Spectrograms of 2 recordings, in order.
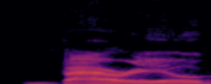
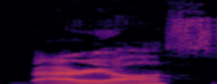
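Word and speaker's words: Barrios: Is this Bario guy even somebody that could beat him? Say it right. Barios. Barios.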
